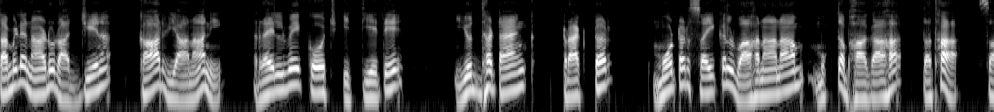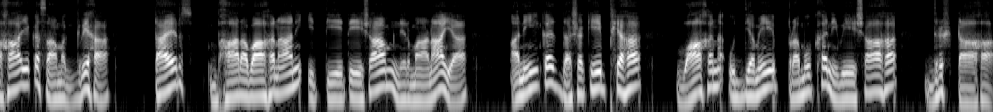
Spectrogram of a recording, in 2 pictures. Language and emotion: Sanskrit, neutral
